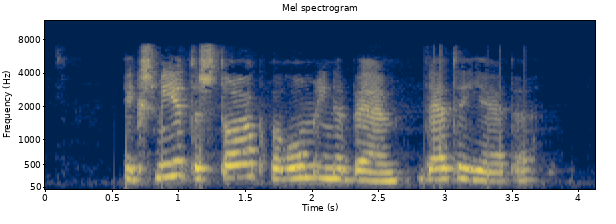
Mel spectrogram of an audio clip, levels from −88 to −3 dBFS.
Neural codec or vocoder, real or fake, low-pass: none; real; 7.2 kHz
